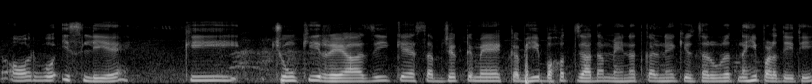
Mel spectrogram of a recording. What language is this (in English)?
Urdu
